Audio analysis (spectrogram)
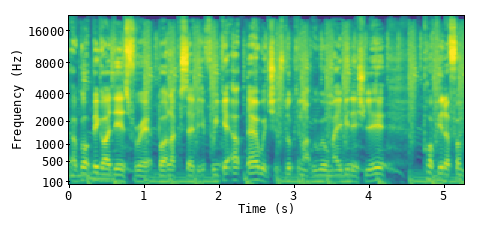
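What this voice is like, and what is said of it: Tired, worn-out voice. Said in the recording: “I'm sorry I'm so tired. I sound tired, but I'm absolutely knackered.”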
